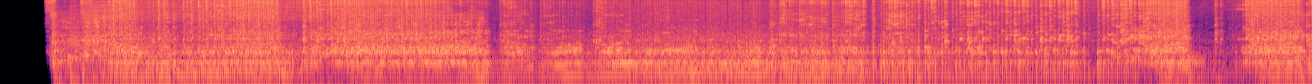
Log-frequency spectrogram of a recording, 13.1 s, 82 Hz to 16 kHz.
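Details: 1960s Chevy C10 bought sight unseen, first start with fuel drawn from the tank; long uneven cranking and sputtering catches with brief dropouts, struggling to fire and stay lit while fuel draws up.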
